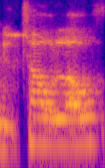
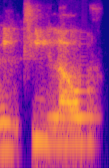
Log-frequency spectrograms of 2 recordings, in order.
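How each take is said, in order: First: An 'oh' vowel is sounded after the t. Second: An 'ee' vowel is sounded after the t. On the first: "not meat toe loaf" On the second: "not meat tea loaf"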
